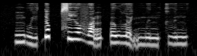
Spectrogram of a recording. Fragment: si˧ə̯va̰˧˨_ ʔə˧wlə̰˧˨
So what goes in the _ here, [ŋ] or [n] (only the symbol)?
ŋ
